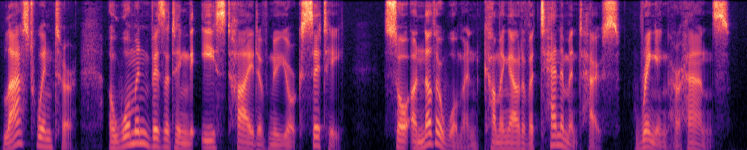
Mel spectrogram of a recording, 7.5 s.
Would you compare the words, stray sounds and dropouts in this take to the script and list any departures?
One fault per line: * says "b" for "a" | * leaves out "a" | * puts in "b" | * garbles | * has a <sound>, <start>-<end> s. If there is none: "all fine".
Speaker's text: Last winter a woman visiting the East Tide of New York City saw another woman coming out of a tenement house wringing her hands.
all fine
